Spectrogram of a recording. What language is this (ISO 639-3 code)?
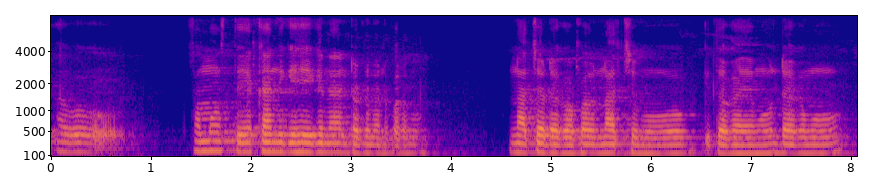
ori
